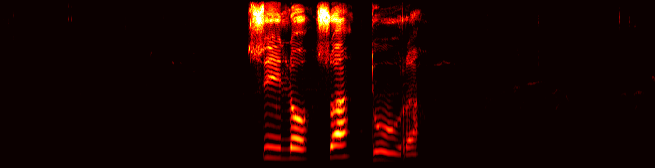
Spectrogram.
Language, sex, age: Tsonga, male, 21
